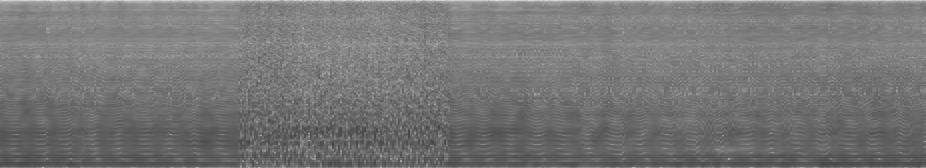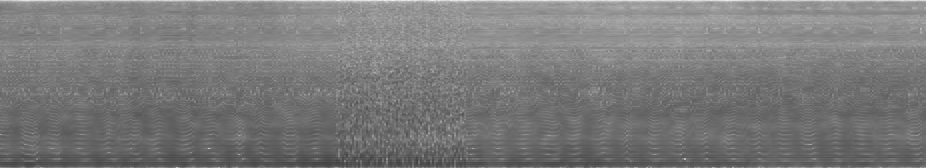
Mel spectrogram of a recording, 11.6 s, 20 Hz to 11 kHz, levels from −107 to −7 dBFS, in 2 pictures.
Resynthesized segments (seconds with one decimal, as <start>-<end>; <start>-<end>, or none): 0.0-1.5; 2.8-7.9; 8.7-11.6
